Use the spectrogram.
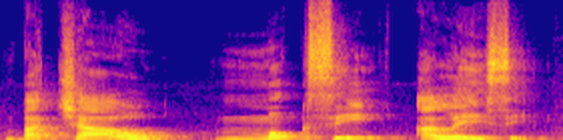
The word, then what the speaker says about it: Batjaw Moksie Alesie: so traditional to my country and it's called Bacha Mesi now let me pronounce that a little slower so you can hear the correct pronunciation Bacha Moy alysi now I'm going to give you a little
